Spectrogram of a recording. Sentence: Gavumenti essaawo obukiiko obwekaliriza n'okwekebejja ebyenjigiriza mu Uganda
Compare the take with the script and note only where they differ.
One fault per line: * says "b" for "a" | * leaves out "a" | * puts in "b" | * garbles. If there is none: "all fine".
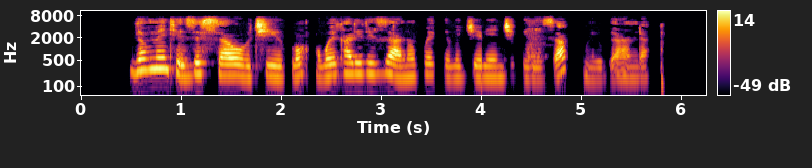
* puts in "ezze"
